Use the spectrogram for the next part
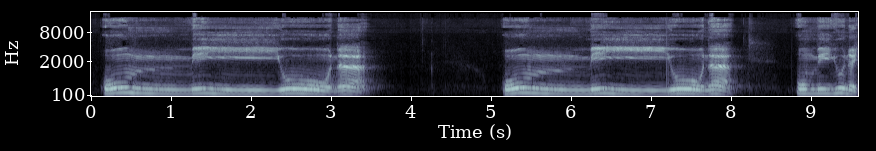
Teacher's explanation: Burunun daxilində mimlər şiddətli şəkildə sıxılır. 2 Y hərfi gəlir. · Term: idğam mə'al gunnə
